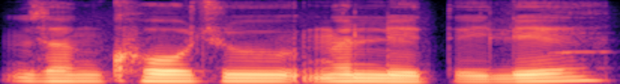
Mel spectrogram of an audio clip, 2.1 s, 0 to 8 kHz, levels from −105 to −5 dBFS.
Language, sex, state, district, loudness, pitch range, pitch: Wancho, male, Arunachal Pradesh, Longding, -17 LUFS, 115-120 Hz, 120 Hz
